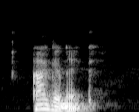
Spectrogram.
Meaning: 1. Characterized by agony 2. Of a mode of social interaction based on threats, displays of power, or inducements of anxiety 3. Occurring shortly before death; agonal
- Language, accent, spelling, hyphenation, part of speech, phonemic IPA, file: English, Southern England, agonic, agon‧ic, adjective, /ˈæɡənik/, LL-Q1860 (eng)-agonic.wav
